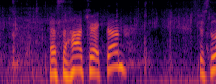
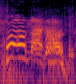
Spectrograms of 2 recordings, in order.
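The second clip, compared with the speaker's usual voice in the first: alarmed exclamation; 8 semitones higher, slower than usual. Real, not acted. Exclaims while sliding in mud.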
